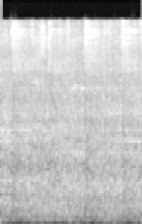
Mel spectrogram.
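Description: Music played loud over a football stadium's public-address system, filling the ground with a steady wash of sound.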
